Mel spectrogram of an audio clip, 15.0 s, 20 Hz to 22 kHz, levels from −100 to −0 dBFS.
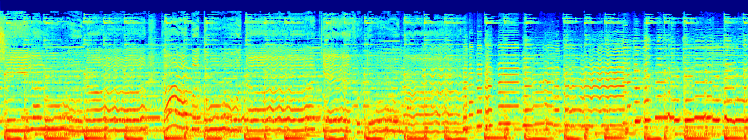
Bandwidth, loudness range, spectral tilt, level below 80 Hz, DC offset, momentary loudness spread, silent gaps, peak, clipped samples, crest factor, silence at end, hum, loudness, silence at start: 15.5 kHz; 2 LU; -6 dB/octave; -20 dBFS; under 0.1%; 4 LU; none; 0 dBFS; under 0.1%; 14 dB; 0 s; none; -14 LUFS; 0 s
